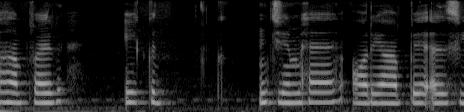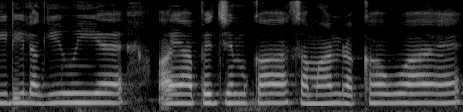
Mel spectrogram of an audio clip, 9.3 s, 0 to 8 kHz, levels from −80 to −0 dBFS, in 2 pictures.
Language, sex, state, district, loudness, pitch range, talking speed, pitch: Hindi, female, Bihar, Gaya, -33 LUFS, 250-260 Hz, 135 wpm, 250 Hz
